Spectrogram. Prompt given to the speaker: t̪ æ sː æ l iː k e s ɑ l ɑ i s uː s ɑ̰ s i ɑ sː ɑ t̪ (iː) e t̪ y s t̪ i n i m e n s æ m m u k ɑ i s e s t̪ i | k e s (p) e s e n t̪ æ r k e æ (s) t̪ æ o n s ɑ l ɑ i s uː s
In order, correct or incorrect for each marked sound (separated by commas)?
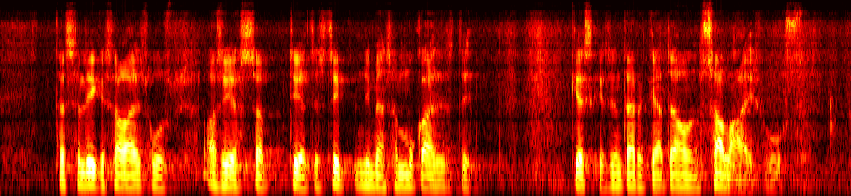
incorrect, incorrect, incorrect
